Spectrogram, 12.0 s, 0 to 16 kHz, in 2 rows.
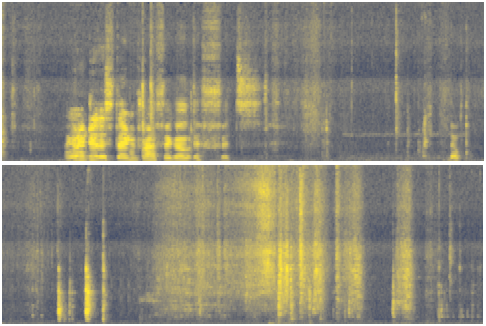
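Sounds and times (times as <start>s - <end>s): plastic parts clicking and knocking: 4.9s - 7.7s, 11.2s - 12.0s.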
